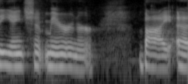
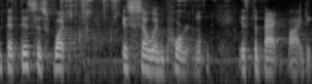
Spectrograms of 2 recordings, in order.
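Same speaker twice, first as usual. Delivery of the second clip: low, trembling voice shaking with anger; 4 semitones lower, 3 dB quieter than usual. Speaker addressing the group about the staff, voice shaking with anger. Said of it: "my voice is shaking because I'm really pretty angry".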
